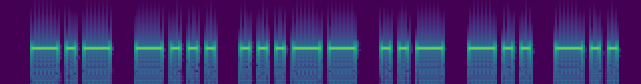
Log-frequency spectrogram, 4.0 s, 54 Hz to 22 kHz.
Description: Morse code, heard as a keyed tone, about 21 wpm, 700 Hz. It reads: KB3UDD
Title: USA Callsign DE Callsign - 6 Characters - 22wpm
